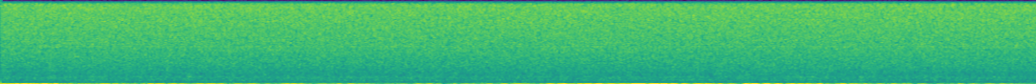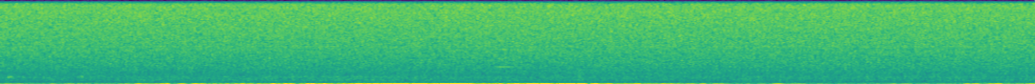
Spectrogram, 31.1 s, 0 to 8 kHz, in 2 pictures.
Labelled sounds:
23.0	23.2	killer whale, northern resident, G clan, call N24ii, 1.6 to 1.7 kHz

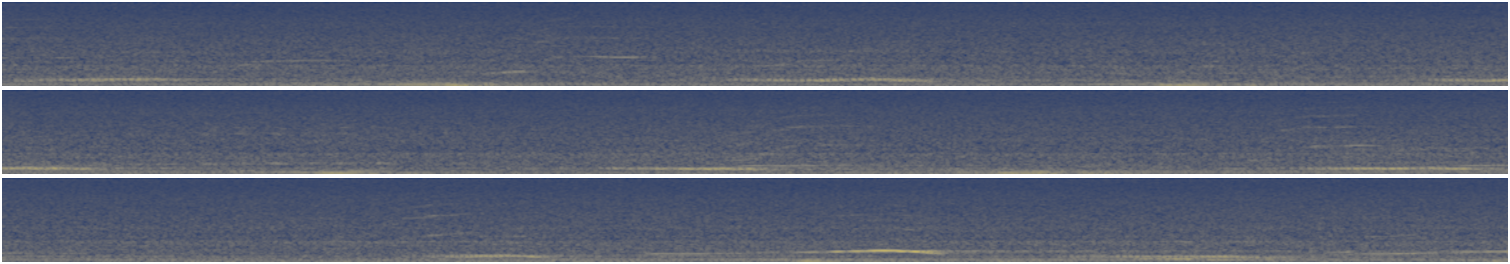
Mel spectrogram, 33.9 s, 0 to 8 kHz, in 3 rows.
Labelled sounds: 0.1	0.3	humpback whale, 4.1 to 4.2 kHz
4.3	4.8	humpback whale, 0.99 to 1.1 kHz
17.2	17.4	humpback whale, 1.9 to 2.1 kHz
21.0	21.6	humpback whale, 0.99 to 3.1 kHz
25.6	26.1	humpback whale, 1.8 to 2.2 kHz

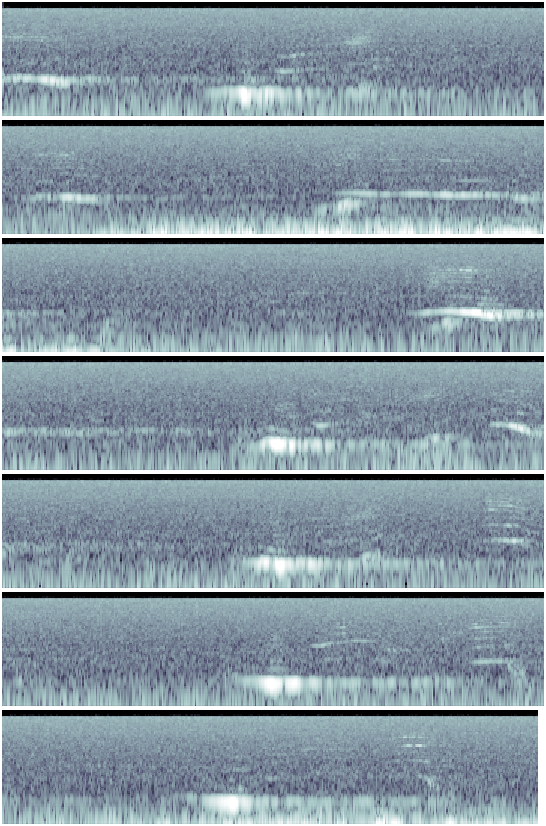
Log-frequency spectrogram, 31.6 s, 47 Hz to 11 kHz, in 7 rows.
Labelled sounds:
0.0	0.4	humpback whale, 1.9 to 2.1 kHz
2.3	2.6	humpback whale, 0.80 to 0.96 kHz
8.2	8.4	humpback whale, 1.5 to 1.6 kHz
12.7	13.1	humpback whale, 2.2 to 2.4 kHz
22.0	22.4	humpback whale, 0.86 to 2.5 kHz
25.1	25.7	humpback whale, 0.80 to 1.1 kHz
26.5	26.8	humpback whale, 1.9 to 2.1 kHz
30.3	30.7	humpback whale, 1.8 to 3.0 kHz

